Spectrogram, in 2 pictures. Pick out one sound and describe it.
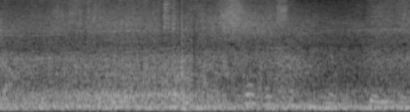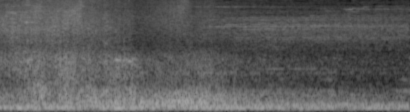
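A structure explodes with a booming blast.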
